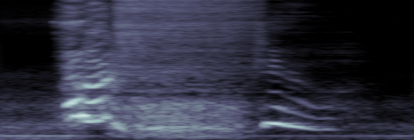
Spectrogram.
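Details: A single sneeze into a mask during a cold: sharp voiced intake, then a muffled burst of air ending in a brief sigh, amid a run of repeated sneezes.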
